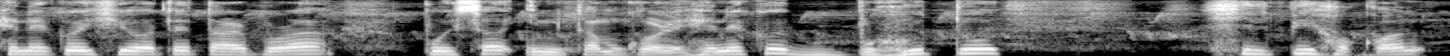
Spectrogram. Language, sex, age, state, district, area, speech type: Assamese, male, 18-30, Assam, Udalguri, rural, spontaneous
